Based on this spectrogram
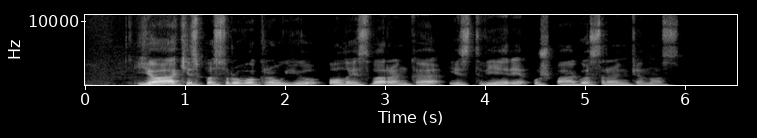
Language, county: Lithuanian, Kaunas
